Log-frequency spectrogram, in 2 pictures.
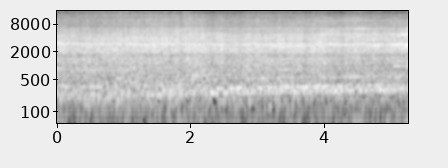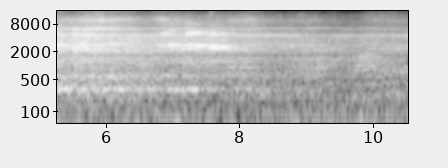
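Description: A train rolls past in Tokyo, a loud steady roar of wheels on rails with metallic squeal and rumble that lasts throughout, close and continuous.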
